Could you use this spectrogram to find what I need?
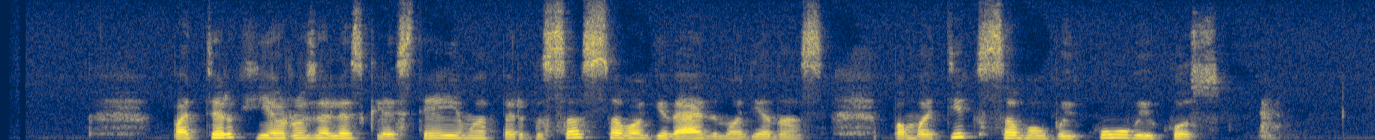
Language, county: Lithuanian, Šiauliai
